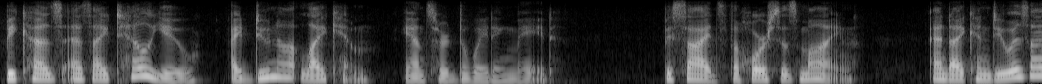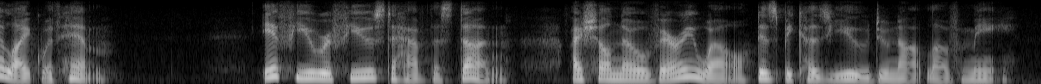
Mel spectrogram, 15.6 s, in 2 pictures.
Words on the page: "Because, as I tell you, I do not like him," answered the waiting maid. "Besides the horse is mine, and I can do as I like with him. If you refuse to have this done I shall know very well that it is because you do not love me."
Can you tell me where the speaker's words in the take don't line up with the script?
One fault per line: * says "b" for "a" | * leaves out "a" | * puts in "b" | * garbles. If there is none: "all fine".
* leaves out "that it"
